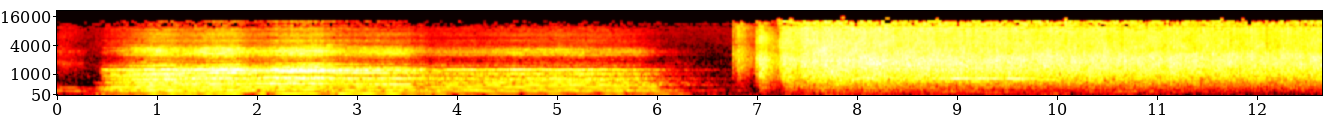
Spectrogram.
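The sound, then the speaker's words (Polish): Audience applause at a live performance. Music with sustained tones fades out, then loud, broad clapping breaks out and continues steadily to the end, without voices. “Bardzo Państwu serdecznie dziękujemy za oklaski.”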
